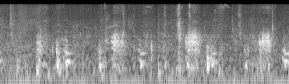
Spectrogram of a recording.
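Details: Brenda's puppies, seventeen days old, crying for their mother, with three clear, drawn-out high squeals spaced about a second apart among softer, scattered whimpering.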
